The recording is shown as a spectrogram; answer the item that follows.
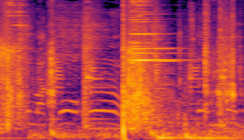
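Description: Two sharp rifle shots, one at the start and one about a second and a quarter in, with a metallic clang ringing on after the second, typical of a steel target being hit.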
